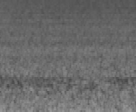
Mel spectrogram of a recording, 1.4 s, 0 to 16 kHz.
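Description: Steady, dense roar of falling water, loud and unbroken, from La Chorrera waterfall in Colombia, 590 metres tall, close by.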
